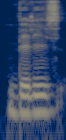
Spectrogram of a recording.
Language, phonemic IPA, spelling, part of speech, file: French, /be.liz/, Belize, proper noun, Fr-Belize.ogg
- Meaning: alternative form of Bélize: Belize (an English-speaking country in Central America, formerly called British Honduras)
